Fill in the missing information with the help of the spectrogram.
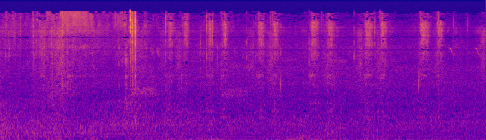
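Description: Spinning reel being cranked to retrieve a lure, its gears and line roller giving light ticking and rubbing, with a steady low rushing underneath.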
